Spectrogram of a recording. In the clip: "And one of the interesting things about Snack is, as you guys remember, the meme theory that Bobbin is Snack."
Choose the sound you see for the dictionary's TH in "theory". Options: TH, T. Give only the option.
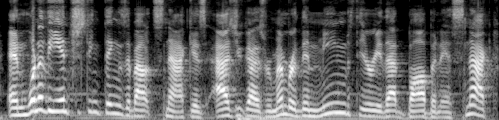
TH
